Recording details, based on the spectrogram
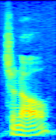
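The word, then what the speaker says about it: Tionól: But T-I-O-N-O-L is Chenal. That's how I pronounce it.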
